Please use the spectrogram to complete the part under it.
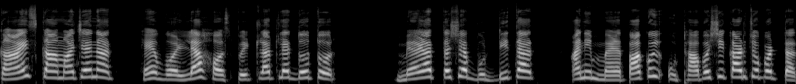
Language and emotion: Goan Konkani, angry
